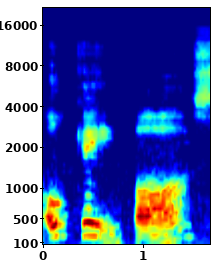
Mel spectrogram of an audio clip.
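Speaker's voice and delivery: old cartoon character voice, swooping pitch, "boss" drawn out. Recalling a line from an old cartoon: imitating Bozo. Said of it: "I imitate him".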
